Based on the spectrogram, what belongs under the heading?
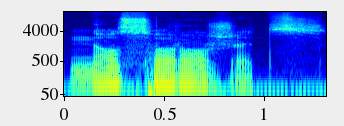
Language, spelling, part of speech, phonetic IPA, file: Polish, nosorożec, noun, [ˌnɔsɔˈrɔʒɛt͡s], Pl-nosorożec.ogg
